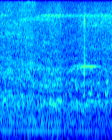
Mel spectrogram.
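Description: An engine running steadily with a low, even hum.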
